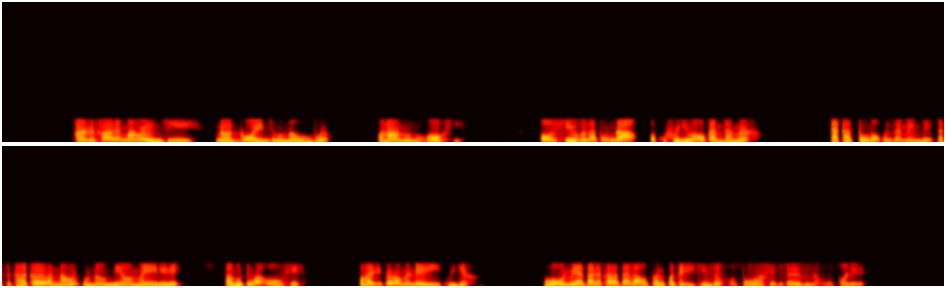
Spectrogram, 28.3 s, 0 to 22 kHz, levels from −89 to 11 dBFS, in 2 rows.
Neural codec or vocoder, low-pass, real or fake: codec, 16 kHz, 0.5 kbps, X-Codec, HuBERT features, trained on general audio; 3.6 kHz; fake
